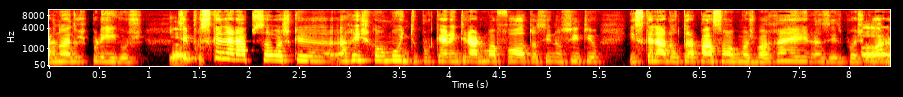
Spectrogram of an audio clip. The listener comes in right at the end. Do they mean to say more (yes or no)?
yes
